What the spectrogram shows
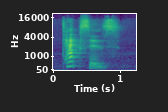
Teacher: the a is the stressed syllable so the e s at the end becomes a schwa sound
